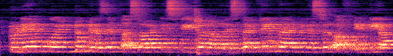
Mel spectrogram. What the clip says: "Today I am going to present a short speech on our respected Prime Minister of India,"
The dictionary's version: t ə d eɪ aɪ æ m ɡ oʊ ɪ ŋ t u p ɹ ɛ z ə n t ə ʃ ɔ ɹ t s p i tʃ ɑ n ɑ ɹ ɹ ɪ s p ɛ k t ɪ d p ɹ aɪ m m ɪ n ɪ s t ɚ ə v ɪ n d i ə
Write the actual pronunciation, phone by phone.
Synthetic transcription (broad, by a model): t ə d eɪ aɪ ɡ oʊ ɪ ŋ t u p ɹ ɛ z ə n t ə s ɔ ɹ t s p i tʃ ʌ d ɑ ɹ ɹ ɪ s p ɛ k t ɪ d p ɹ aɪ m m ɪ n ɪ s t ɚ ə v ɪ n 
